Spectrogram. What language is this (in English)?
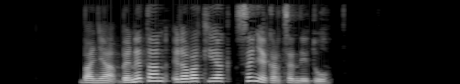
Basque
